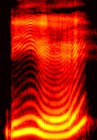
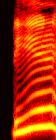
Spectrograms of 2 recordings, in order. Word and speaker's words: 리을: Its sound is somewhere between R and L in English. R or L. At the beginning of a syllable, it sounds like a light, soft R, and at the bottom, it sounds closer to an English L.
